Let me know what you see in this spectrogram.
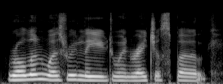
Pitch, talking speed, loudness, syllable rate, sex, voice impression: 200 Hz, 160 wpm, -14 LUFS, 5.7 syllables/s, female, feminine, adult-like, slightly powerful, slightly hard, clear, fluent, slightly sincere, reassuring, slightly sharp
